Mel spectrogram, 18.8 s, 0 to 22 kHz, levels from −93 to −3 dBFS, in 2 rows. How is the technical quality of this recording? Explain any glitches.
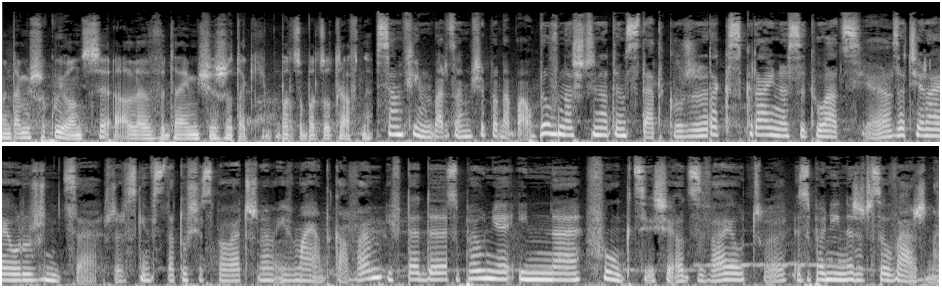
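One glitch stands out: a DC step at 17.41 s. The waveform's zero line jumps to a new offset and holds there until the end, as happens when a converter recalibrates or an offset input is switched in. It is heard as a single low thump while the sound continues unchanged.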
